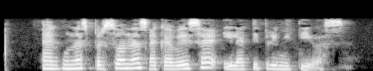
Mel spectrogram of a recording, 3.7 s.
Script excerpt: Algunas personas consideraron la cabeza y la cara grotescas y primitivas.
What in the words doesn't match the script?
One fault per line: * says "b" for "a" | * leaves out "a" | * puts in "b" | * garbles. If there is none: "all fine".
* leaves out "consideraron"
* leaves out "cara grotescas"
